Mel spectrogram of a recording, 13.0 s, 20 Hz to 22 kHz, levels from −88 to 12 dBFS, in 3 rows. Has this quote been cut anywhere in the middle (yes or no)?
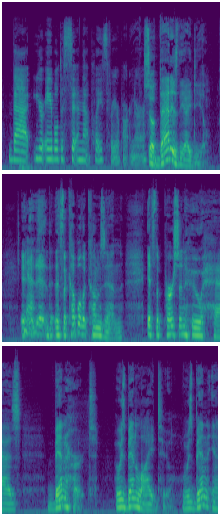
no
